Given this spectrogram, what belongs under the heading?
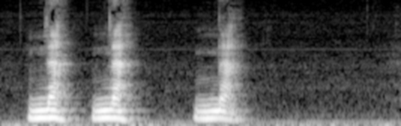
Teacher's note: the tip of the tongue is touching the roof of the mouth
